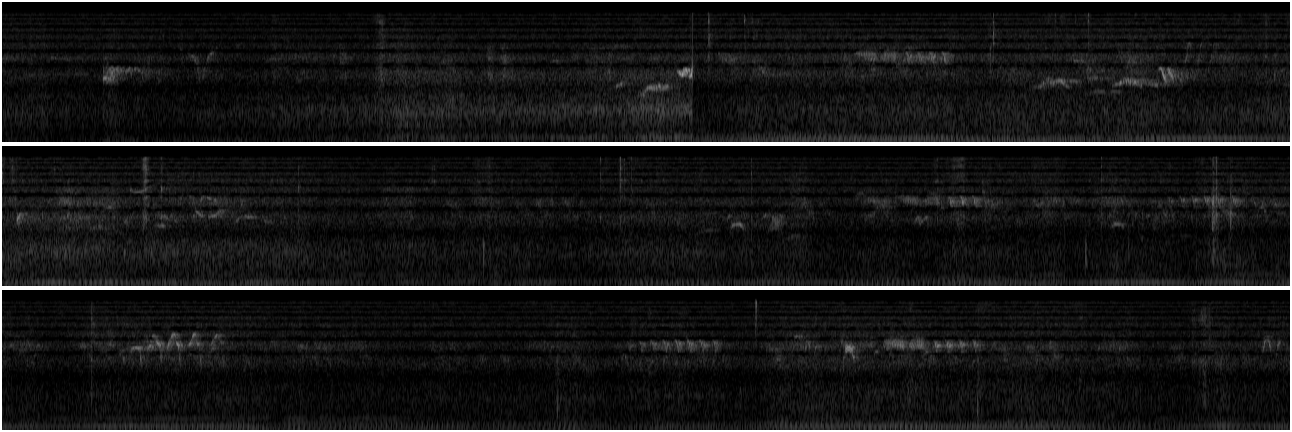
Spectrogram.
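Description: Faint birds chirping here and there over a steady low hum, with one sharp click about five seconds in.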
